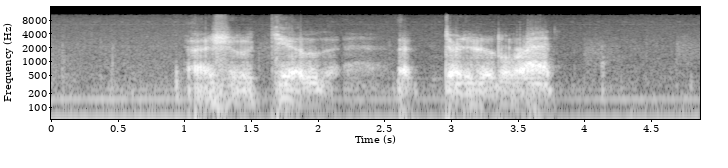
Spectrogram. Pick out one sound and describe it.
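A man speaks tensely nearby.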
